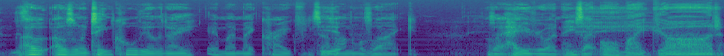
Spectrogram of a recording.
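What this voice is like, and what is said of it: Funny-sounding, sore-throat voice. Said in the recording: “you might notice my voice is a bit funny ... What's been going down their throat of yours? ... If it wasn't so painful”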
